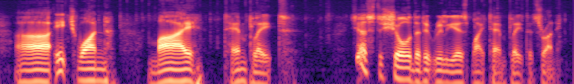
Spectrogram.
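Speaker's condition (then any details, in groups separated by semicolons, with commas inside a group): No condition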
